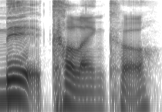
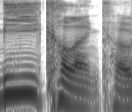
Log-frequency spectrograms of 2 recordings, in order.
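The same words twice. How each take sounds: First: Mykolenko stressed on the first syllable MY, the rest said with E; correct Ukrainian stress. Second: Mykolenko with the stress moved off the first syllable; wrong stress. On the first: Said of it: "usually on the first syllable". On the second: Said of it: "It's never been Mykolenko". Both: Shown as a demonstration.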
